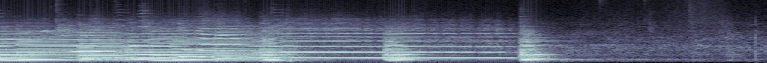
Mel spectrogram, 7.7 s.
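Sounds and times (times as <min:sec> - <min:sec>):
flute playing a sicilienne: 0:00.0 - 0:05.9.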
